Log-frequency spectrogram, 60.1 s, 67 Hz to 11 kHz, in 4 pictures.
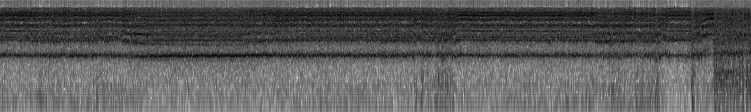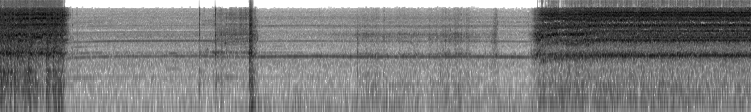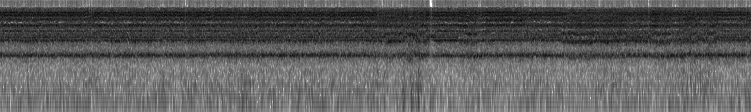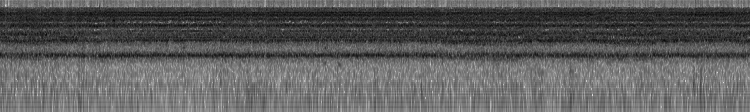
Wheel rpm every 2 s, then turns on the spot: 230, 220, 220, 230, 240, 230, 220, 270, 50, 10, 10, 20, 40, 210, 230, 230, 230, 230, 230, 230, 230, 230, 220, 230, 230, 230, 230, 220, 220, 230.
22-24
